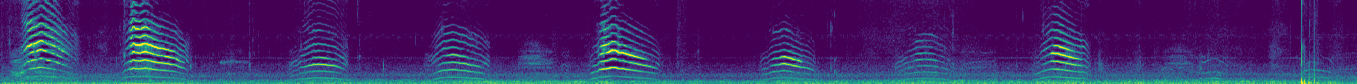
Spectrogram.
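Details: Kitten learning to walk, giving a series of high, arched meows, about eight cries spaced one to two seconds apart, each with a rising then falling pitch, over a faint steady background hum.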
